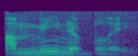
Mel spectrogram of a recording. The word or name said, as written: amenably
